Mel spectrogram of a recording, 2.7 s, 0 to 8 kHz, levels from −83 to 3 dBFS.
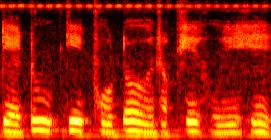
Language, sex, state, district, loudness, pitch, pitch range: Hindi, male, Gujarat, Gandhinagar, -17 LUFS, 195 Hz, 175-205 Hz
